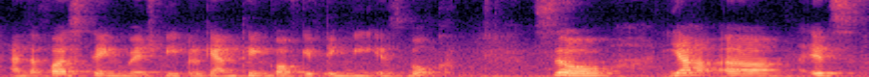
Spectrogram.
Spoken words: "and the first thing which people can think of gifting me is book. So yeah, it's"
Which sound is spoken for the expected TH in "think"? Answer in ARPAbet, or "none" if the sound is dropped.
T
